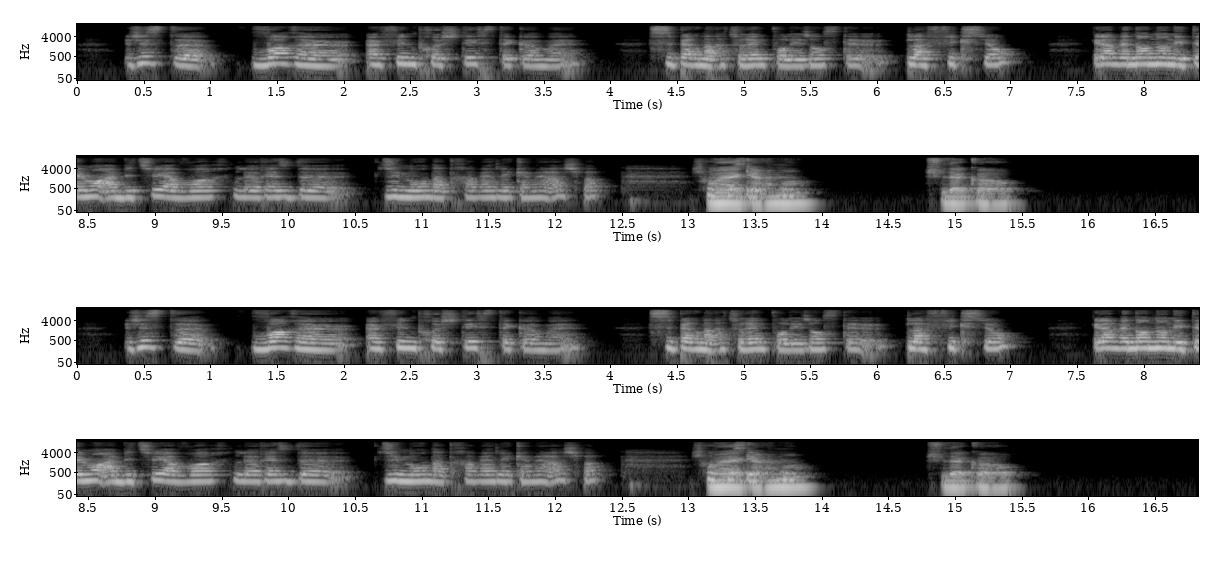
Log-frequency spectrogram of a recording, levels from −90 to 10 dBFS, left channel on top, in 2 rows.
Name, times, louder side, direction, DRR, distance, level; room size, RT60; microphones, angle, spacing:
voice 1, 0.4-1.0 1.3-3.8 4.3-7.0 7.6-10.4 10.7-13.8, right 1 dB, 10° right, 1.3 m, -27 dB
voice 2, 13.1-13.9 14.8-15.4, left 1 dB, 90° left, 1.1 m, -23 dB
3.0 x 2.5 x 3.5 m
head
